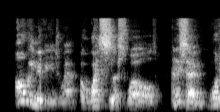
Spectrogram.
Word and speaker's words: Westless: I wrote a book it's called wless and the key is the second syllable is less so it's not none of the West it's not collapse of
